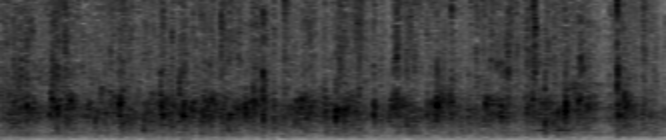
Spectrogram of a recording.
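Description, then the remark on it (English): An audience claps together in worship, rejoicing in the presence of the Lord, in a dense, steady burst of applause, with many overlapping hand claps sustained at an even, fairly loud level throughout, with no one speaking. “Would you clap your hands and rejoice in the presence of the Lord?”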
